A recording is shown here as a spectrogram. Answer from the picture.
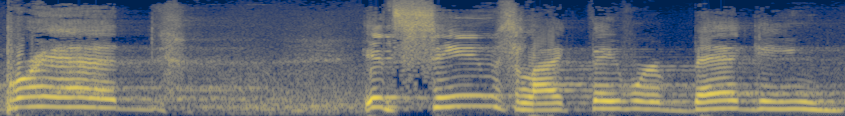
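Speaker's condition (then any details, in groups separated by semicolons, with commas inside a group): No condition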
